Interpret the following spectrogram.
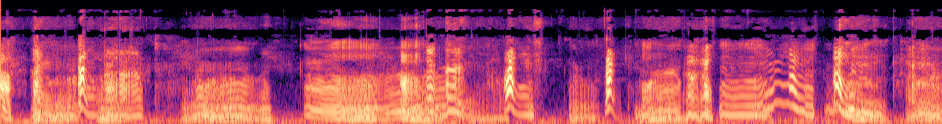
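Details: Two German Shepherds in a vicious fight, indoors: rough snarling growls and harsh, wavering yelping cries in rapid bursts, with short gaps between flurries and several sharp, loud peaks.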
